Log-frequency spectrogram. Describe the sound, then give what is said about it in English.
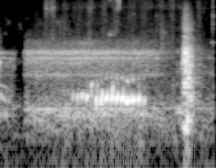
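A guinea pig makes a soft, rapid purring-like chatter while being scratched, a run of about a dozen quick pulsing bursts that swell then fade, with a faint steady hum behind and a brief rustle after. “That's the sound when I scratch them. That sounds like a cat purring.”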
